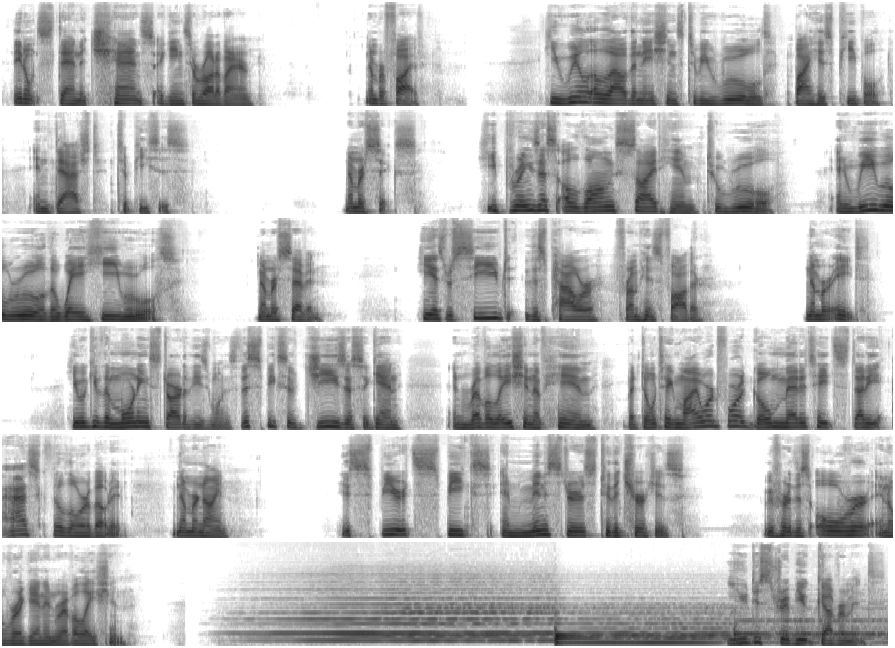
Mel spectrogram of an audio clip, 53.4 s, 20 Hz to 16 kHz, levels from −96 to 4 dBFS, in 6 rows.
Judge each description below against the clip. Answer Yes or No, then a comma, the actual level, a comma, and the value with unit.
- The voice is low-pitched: Yes, low, 130 Hz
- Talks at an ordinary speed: No, slow, 125 wpm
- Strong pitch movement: No, average, 4.2 semitones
